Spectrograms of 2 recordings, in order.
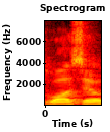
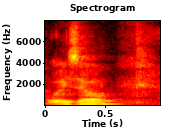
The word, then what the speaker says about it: Oizo: it starts off with someone pronouncing his name properly in English which is how I realized that it was waz o and not boys oh and it's just a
